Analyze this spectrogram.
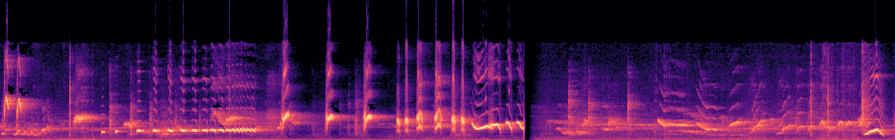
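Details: Provoked White-rumped shama, tail flicking on its perch, in fighting song: a long steady whistled note with rapid ticks, then loud clicks and rising whistles, a pause, and a varied buzzy warble ending in a whistle.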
